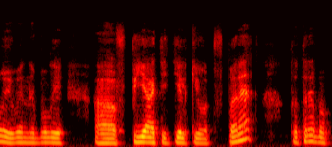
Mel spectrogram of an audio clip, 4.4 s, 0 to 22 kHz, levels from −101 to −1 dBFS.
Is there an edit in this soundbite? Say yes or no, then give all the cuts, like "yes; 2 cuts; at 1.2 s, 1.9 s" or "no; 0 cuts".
no; 0 cuts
